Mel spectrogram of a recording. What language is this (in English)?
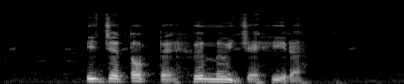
Nüpode Huitoto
